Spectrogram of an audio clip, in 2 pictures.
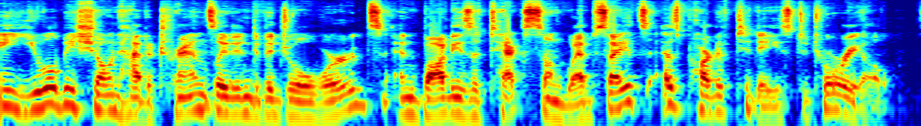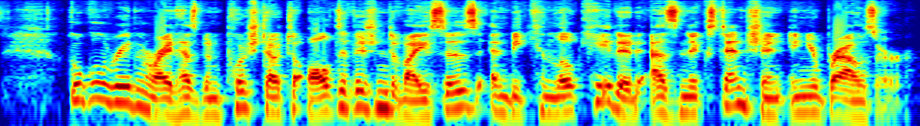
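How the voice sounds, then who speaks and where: A man walks listeners through a computer tool one step at a time, with clear, patient instructions. His voice sits at an ordinary middle pitch, neither high nor low. He sounds like he is talking into a desk microphone while recording his screen. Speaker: tech tutorial presenter. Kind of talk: screen-recorded software tutorial.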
